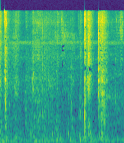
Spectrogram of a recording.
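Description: Hoes chopping and scraping into loose soil: one stroke at the start and two more close together near the end.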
